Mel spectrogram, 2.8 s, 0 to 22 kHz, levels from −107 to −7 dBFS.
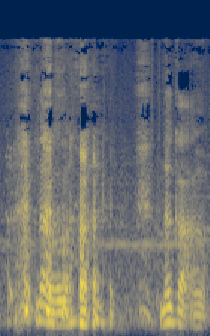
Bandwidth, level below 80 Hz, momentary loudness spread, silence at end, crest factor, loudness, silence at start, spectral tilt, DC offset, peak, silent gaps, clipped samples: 13.5 kHz; -68 dBFS; 19 LU; 0 s; 20 dB; -20 LUFS; 0.05 s; -5.5 dB/octave; under 0.1%; -2 dBFS; none; under 0.1%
